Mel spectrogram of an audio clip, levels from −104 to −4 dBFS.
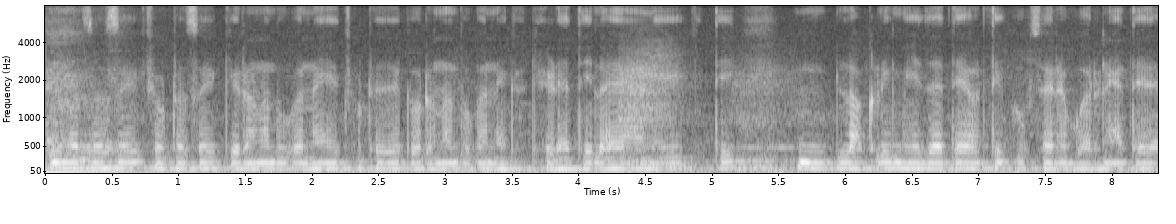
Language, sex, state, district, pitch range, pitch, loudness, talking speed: Marathi, male, Maharashtra, Pune, 95-100 Hz, 100 Hz, -18 LUFS, 185 wpm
